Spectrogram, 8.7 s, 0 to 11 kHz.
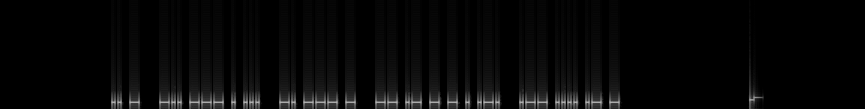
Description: Morse code, heard as a keyed tone, about 40 wpm, 700 Hz. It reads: IT DOES NOT MATTER WHAT
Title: Sets of 5 Words Encore 40wpm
